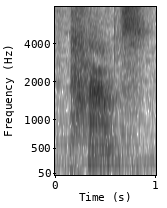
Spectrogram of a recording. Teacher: P, which is usually written P, right? At the start of words, such as in the word pants, P is aspirated.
